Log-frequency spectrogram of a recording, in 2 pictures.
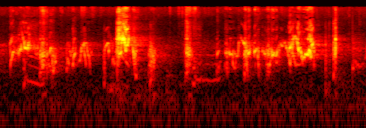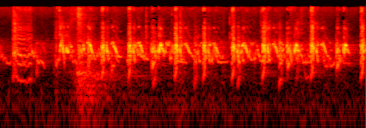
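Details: Happy budgerigars eating, singing and chirping in a busy flock, mixing squeaky chirps, scratchy warbles and quick rattling trills.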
